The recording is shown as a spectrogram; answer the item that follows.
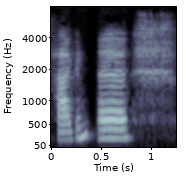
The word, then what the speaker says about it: Hagen: We have Hagen, which is a German name, so I can pronounce it Hagen, who as a person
